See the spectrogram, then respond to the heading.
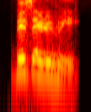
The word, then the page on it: bizarrerie: Indian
